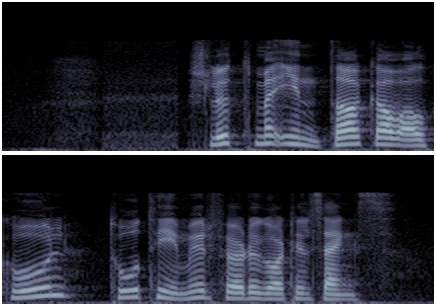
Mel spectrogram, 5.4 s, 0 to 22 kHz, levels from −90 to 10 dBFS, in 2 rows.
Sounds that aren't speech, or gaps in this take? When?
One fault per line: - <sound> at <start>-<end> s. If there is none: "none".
none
